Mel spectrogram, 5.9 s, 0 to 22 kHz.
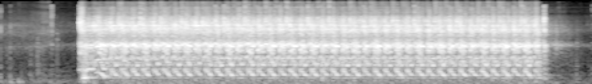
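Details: Renault 9 Cheverny after changing fuel filter and spark plugs: starter churns steadily about three beats a second for nearly five seconds, engine never catches; hard start.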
